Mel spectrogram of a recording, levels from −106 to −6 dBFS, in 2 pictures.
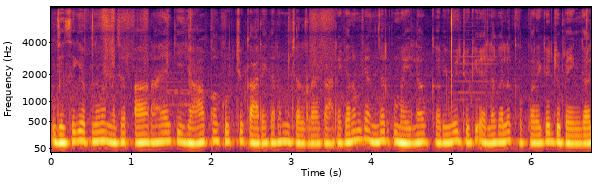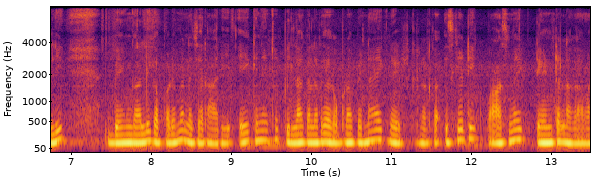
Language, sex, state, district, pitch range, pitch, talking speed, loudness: Marwari, male, Rajasthan, Nagaur, 125-145 Hz, 130 Hz, 245 wpm, -20 LUFS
